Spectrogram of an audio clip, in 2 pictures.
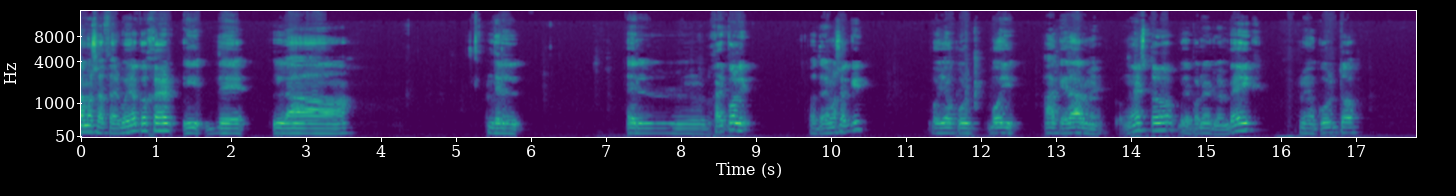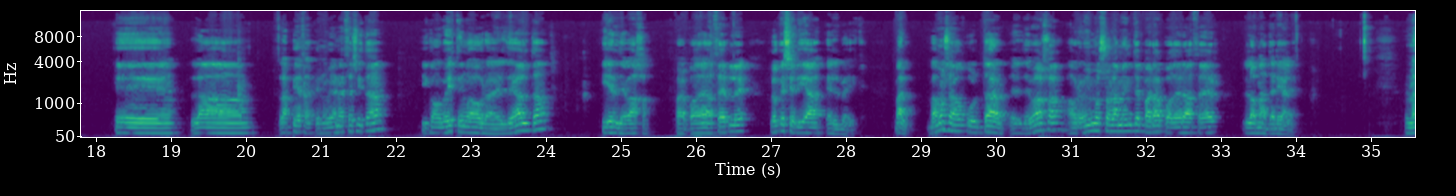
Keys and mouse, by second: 1.5 click, 4.4 right click, 6.2 right click, 6.8 z, 11.7 ctrl+i, 13.9 m, 16.2 click, 17.0 z, 18.3 right click, 18.9 z, 20.1 right click, 20.5-29.5 ctrl+middle drag, 21.6 h, 24.1 ctrl+z, 29.5 right click, 30.5 h, 31.0 right click, 31.7-35.5 shift+middle drag.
